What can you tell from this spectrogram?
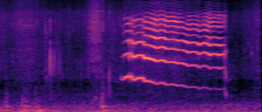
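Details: Stray cat, wary at first and then affectionate, gives one long meow of about a second and a half, held fairly steady and slightly falling at the end, over low background rumble.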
